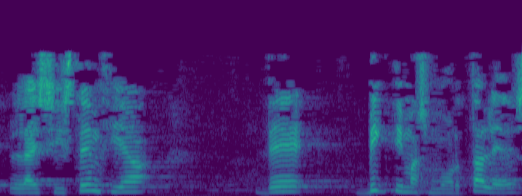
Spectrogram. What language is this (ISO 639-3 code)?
spa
